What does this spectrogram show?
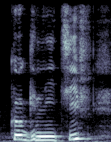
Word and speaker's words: cognitif: Parce que la prononciation officielle, c'est cognitif. Donc, si vous cherchez dans les dictionnaires, vous trouverez cognitif. Mais je dois vous dire que statistiquement, il y a beaucoup plus de personnes qui prononcent cognitif.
